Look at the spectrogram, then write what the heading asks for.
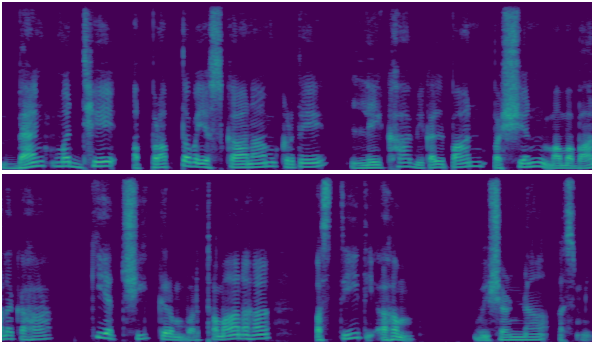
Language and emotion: Sanskrit, sad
